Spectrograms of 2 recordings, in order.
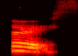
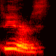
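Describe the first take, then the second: First: The vowel is not pronounced like an 'ee' sound. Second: The vowel is pronounced like an 'ee' sound. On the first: The speaker calls it right. "We say first" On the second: The speaker calls it wrong. "an I in English is never E, E. So we don't say first"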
